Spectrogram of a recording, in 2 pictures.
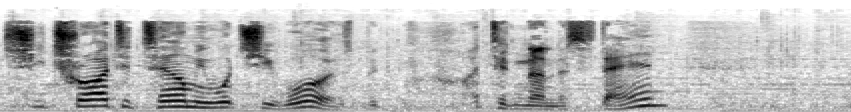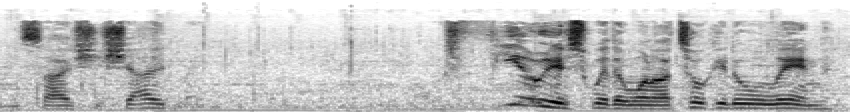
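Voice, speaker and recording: A man's voice: on the high side, big pitch swings, moderate pace, music in the background. A man playing a young surfer turned outcast vampire in a video game, wistful and bitter, with a folksy, plain-spoken manner. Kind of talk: video game dialogue acting.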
